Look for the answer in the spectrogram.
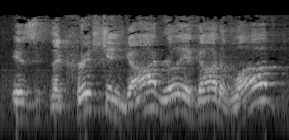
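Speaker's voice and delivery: incredulous inner voice. Retold or imitated. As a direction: toss the question back in frantic disbelief. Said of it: "I'm thinking".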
